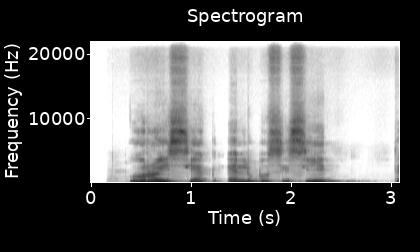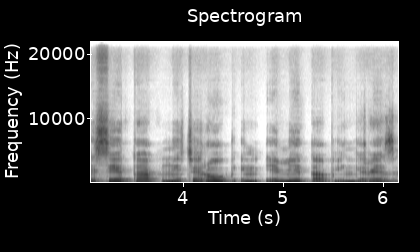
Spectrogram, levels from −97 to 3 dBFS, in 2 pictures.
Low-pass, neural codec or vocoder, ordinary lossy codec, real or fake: none; codec, 44.1 kHz, 7.8 kbps, DAC; none; fake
